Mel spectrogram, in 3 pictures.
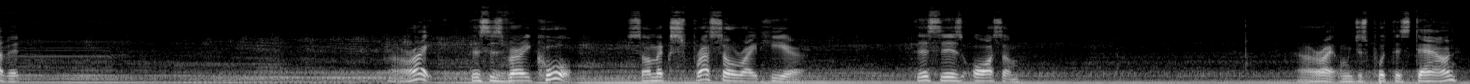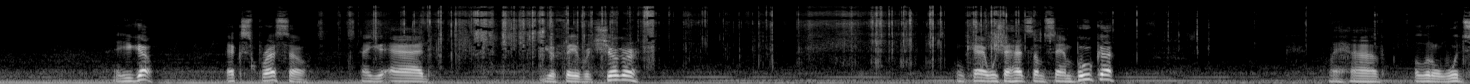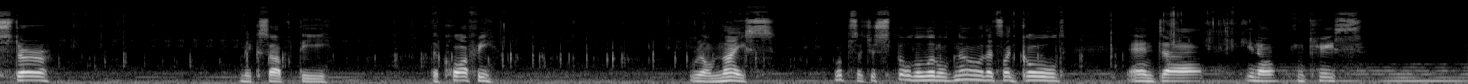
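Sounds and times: espresso machine pump humming: 0.0s - 1.4s, 17.9s - 37.8s
paper packet rustling: 17.8s - 27.8s, 41.4s - 41.9s
sugar shaken into cup: 17.9s - 25.2s.

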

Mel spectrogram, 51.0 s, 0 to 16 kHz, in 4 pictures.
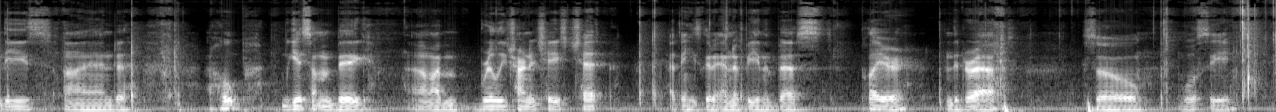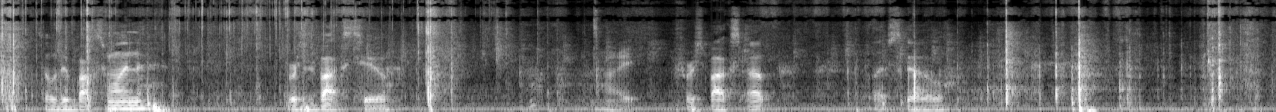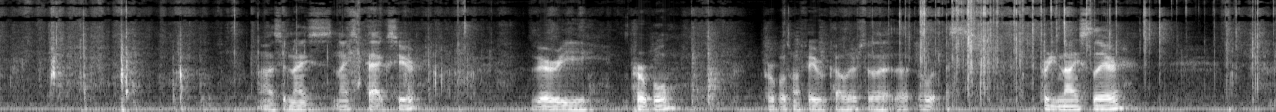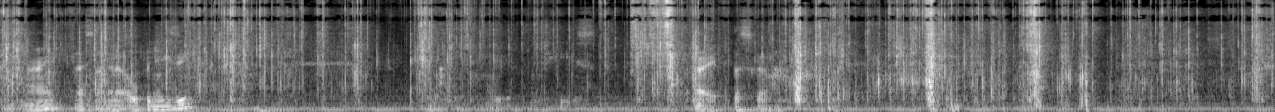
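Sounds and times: foil wrapper tearing and crinkling: 12.1s - 17.8s, 34.3s - 51.0s.

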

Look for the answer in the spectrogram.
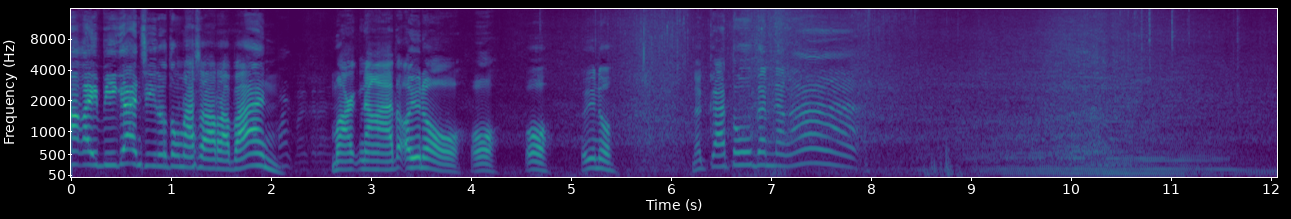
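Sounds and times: vehicle driving past: 4.9s - 12.0s.

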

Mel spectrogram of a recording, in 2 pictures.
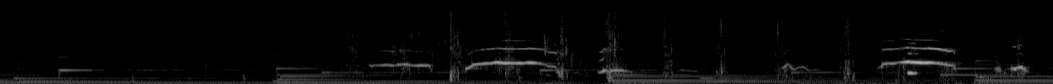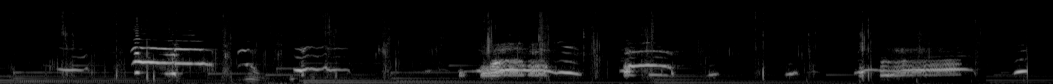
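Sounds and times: background music with clicking beat: 2.8s - 20.9s
dog whining: 11.0s - 14.0s, 15.1s - 17.7s, 18.4s - 20.8s.

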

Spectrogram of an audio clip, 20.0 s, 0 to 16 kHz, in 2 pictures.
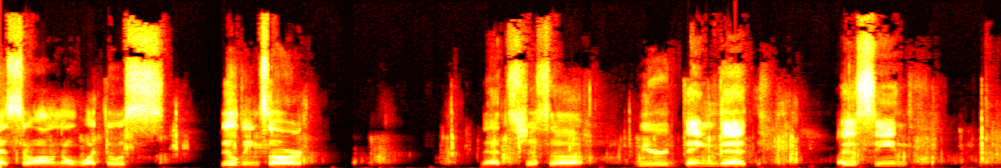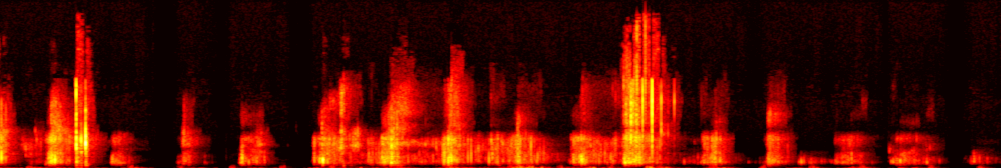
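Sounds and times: footsteps crunching on rough ground: 0.0s - 20.0s.

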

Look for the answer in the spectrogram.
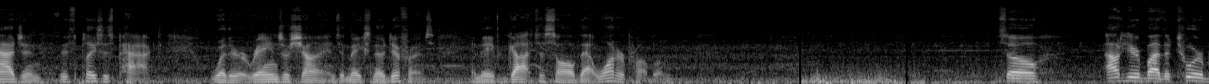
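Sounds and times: wind buffeting microphone: 6.0s - 12.0s.

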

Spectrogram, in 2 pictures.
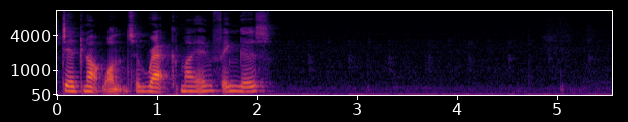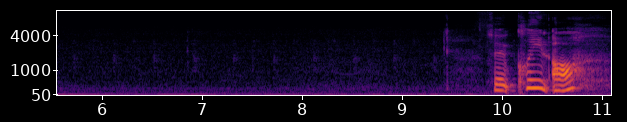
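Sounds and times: low steady hum: 0.0s - 11.0s
faint light ticks: 1.7s - 10.6s.

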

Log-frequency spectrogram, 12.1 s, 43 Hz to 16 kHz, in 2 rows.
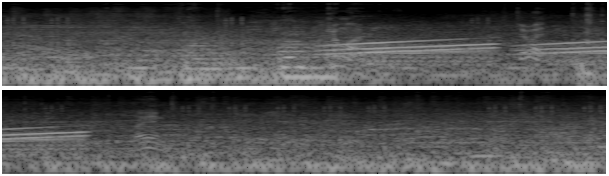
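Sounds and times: slot machine rising chord: 1.8s - 7.0s
slot machine reels spinning: 2.1s - 7.6s.

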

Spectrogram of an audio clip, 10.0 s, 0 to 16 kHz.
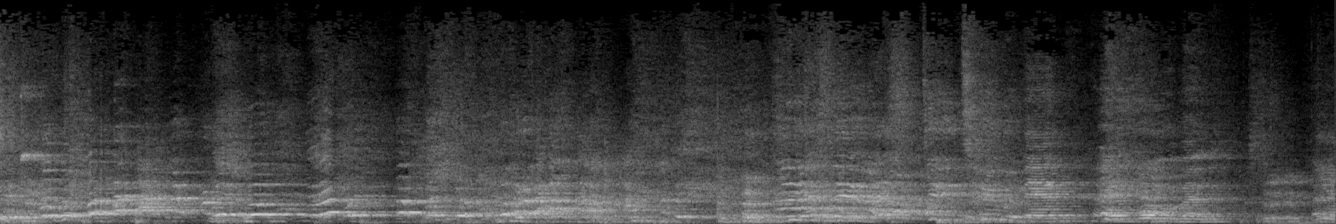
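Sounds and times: people laughing: 0.0s - 7.6s
people talking: 5.5s - 10.0s.

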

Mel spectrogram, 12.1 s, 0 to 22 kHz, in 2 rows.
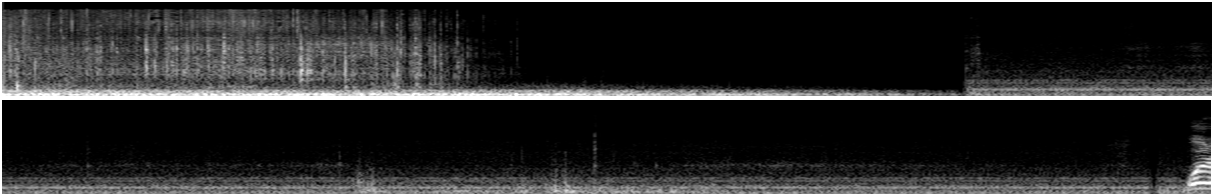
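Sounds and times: vehicle engine idling: 4.8s - 12.0s.

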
